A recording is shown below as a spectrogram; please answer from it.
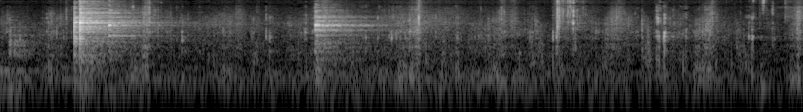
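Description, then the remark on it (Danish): Crunchy food is bitten and chewed, with sharp crackling bursts followed by softer, irregular crunching and a faint clink of utensils in the background. “Det knaser lidt, det kan jeg godt lide.”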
